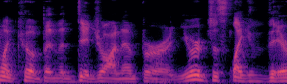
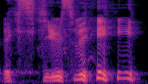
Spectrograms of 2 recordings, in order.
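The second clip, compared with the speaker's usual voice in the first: slow, drawn-out baffled question; stretched-out incredulous reaction; mock disbelief; 3 semitones higher, much slower than usual. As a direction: play a bystander who can't believe it. Joins in as baffled normal person.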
